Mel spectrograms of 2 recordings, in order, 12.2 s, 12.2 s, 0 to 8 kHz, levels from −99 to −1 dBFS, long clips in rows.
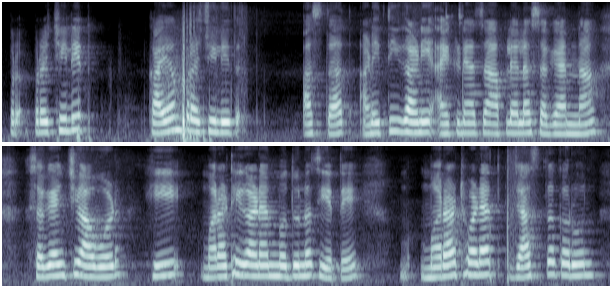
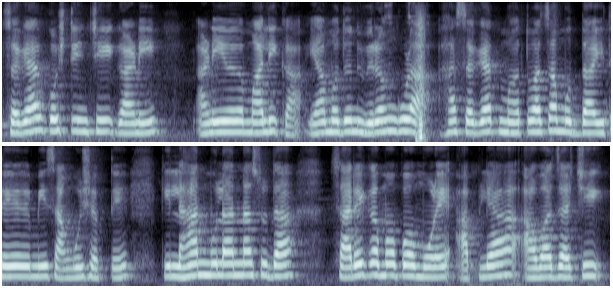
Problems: none marked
